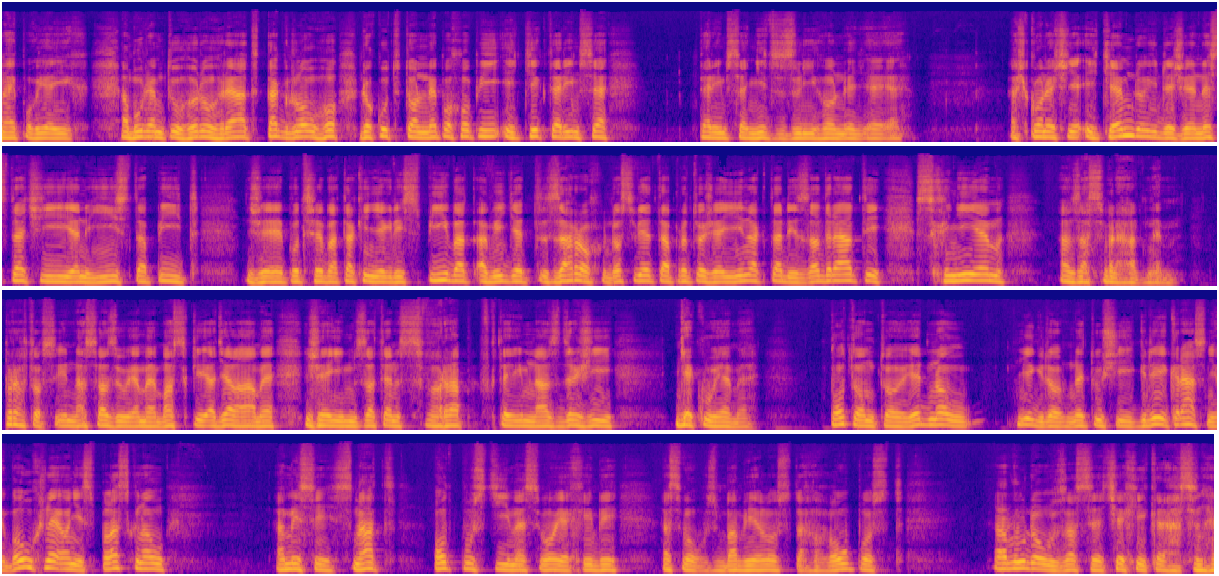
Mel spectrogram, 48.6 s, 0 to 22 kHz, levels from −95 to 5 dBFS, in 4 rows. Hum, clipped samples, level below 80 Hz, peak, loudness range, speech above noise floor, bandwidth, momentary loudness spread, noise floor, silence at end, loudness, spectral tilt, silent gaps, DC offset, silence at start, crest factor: none; under 0.1%; -58 dBFS; 0 dBFS; 3 LU; 47 dB; 16 kHz; 7 LU; -62 dBFS; 0 s; -16 LUFS; -6 dB/octave; none; under 0.1%; 0 s; 16 dB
